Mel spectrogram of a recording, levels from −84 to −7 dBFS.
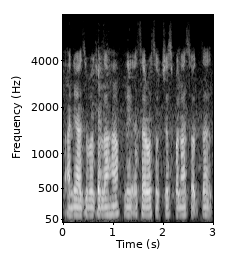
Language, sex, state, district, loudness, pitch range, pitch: Marathi, male, Maharashtra, Nagpur, -21 LUFS, 110-115 Hz, 110 Hz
